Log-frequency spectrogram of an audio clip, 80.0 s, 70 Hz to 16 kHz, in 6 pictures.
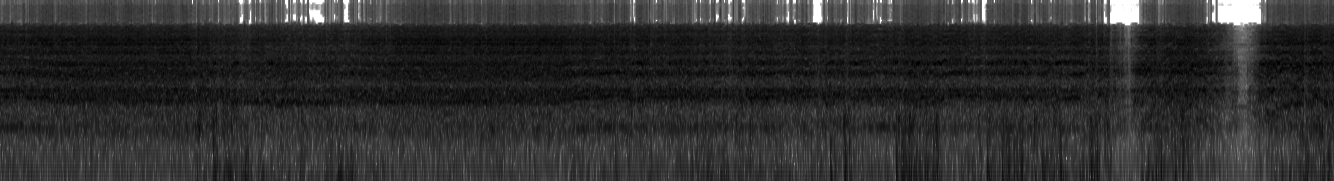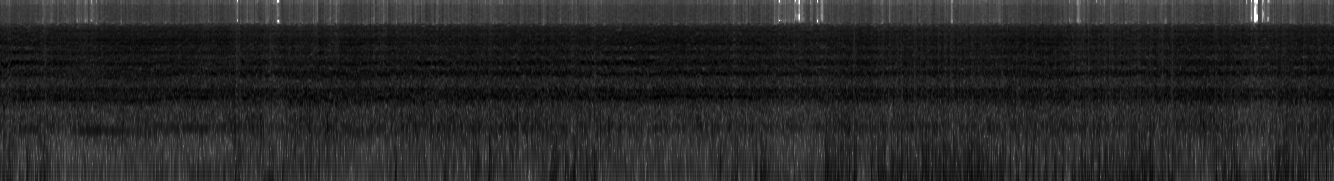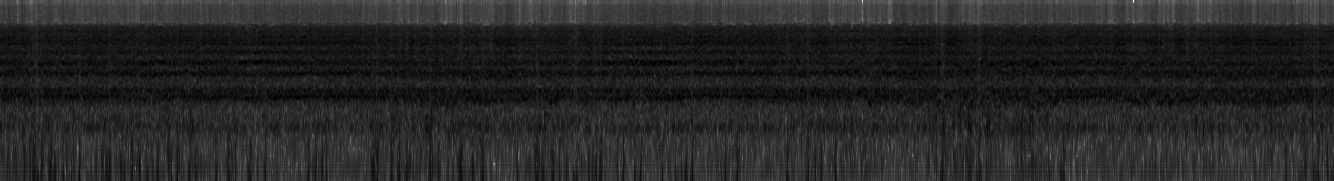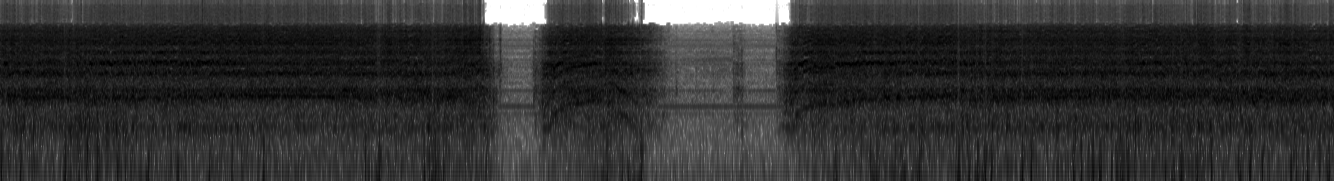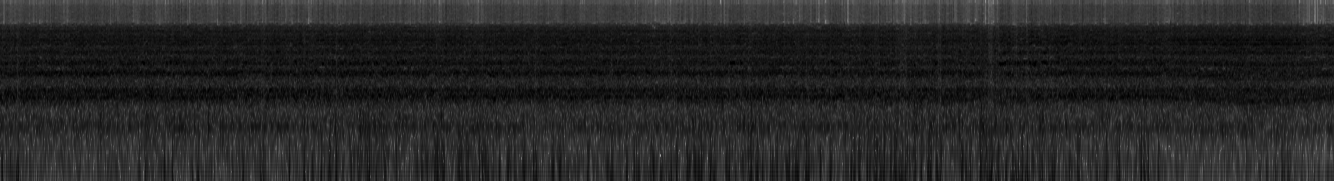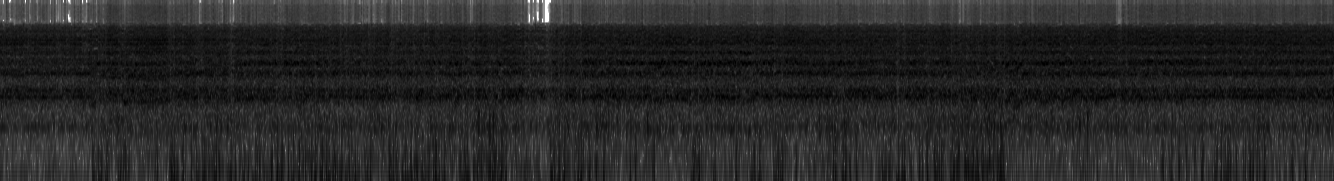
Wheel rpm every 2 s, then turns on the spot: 210, 200, 210, 230, 230, 130, 140, 220, 220, 230, 230, 230, 230, 230, 230, 220, 220, 230, 220, 210, 220, 230, 120, 40, 190, 230, 220, 230, 230, 230, 230, 230, 220, 220, 220, 230, 230, 230, 230, 230.
none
